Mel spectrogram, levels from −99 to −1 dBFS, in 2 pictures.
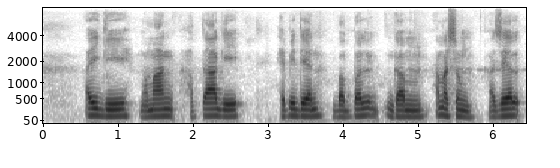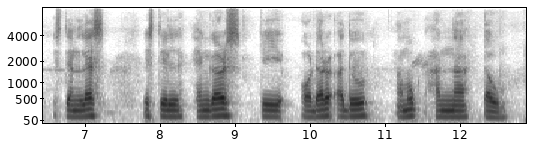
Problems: background sounds at intervals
